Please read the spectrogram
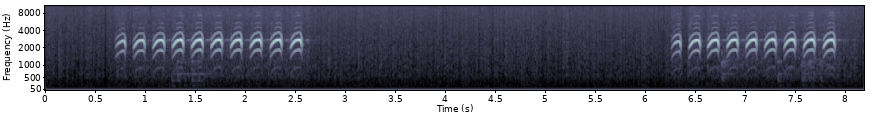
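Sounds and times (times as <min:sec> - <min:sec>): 
White-breasted Nuthatch calling: 0:00.7 - 0:02.7, 0:06.2 - 0:08.0.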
